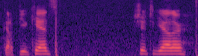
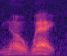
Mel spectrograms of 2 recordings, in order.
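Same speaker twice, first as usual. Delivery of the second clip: acted amazement; 4 semitones higher, 7 dB louder than usual. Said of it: "Isn't that amazing?".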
